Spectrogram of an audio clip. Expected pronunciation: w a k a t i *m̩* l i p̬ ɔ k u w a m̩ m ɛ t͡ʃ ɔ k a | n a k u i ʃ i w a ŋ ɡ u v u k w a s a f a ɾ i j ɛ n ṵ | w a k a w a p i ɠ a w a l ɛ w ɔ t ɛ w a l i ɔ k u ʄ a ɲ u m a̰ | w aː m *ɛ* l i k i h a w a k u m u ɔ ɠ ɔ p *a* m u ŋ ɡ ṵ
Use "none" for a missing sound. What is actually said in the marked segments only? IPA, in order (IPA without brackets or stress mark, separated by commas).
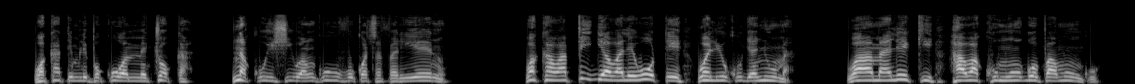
m̩, a, a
